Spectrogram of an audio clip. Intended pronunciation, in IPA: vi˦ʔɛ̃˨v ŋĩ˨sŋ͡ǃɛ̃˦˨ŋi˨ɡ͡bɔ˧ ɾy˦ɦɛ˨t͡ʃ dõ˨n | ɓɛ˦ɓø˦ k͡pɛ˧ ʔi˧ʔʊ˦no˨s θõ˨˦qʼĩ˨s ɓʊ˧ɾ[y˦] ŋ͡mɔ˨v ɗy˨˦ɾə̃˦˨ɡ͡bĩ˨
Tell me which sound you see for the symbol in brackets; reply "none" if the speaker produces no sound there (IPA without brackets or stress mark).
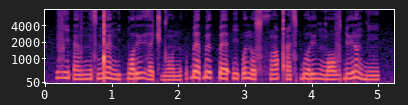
y˧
